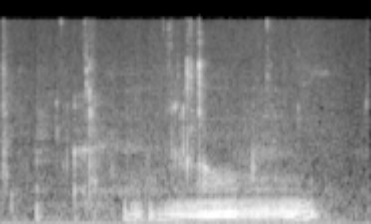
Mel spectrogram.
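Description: A dog growls low and close by.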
